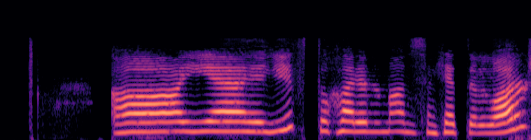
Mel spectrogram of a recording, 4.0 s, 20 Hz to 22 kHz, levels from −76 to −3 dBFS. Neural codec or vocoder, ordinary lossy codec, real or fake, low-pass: codec, 16 kHz, 0.5 kbps, X-Codec, HuBERT features, trained on general audio; none; fake; 7.2 kHz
